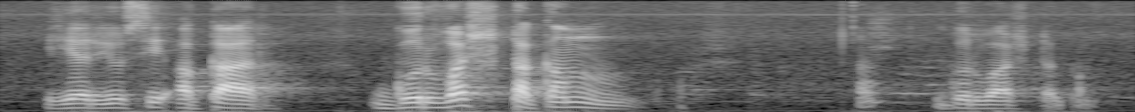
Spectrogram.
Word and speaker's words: Gurvashtakam: So the Ashtakam that we saw is known as Gurvashtakam. So here many times we mispronounce by saying Gurva. It's not Gurva, it is Gurvashtaka.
